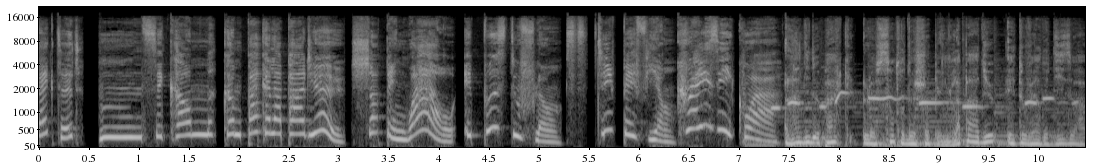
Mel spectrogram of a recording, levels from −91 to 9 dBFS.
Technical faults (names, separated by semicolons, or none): short concealed packet loss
